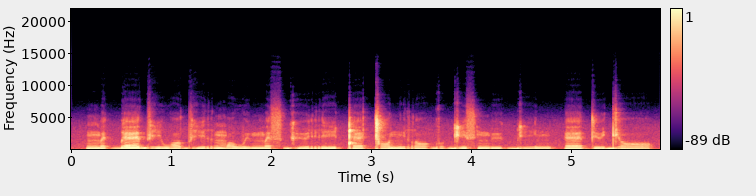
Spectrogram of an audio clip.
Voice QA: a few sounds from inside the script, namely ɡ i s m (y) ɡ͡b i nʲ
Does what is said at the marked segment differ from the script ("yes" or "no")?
no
